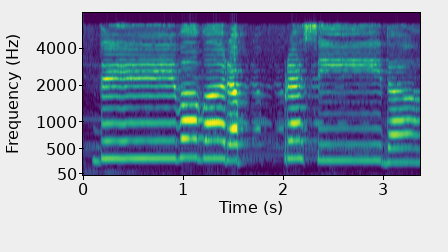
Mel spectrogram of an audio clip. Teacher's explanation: ದೇವವರ ಶಬ್ದದಲ್ಲಿ ರ ಮೇಲೆ ಆಘಾತ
